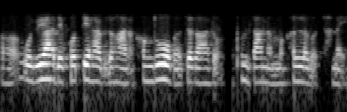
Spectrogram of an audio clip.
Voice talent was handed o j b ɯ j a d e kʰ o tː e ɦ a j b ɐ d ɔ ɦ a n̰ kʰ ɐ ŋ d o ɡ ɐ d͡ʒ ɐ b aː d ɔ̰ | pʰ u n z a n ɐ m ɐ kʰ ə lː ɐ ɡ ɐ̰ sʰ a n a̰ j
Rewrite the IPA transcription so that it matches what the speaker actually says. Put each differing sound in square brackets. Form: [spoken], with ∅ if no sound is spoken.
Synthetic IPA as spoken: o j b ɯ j a d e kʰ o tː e ɦ a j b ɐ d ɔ ɦ a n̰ kʰ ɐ ŋ d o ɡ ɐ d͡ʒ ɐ [ɡ] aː d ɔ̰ | pʰ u n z a n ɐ m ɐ kʰ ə lː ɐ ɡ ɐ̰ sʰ a n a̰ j

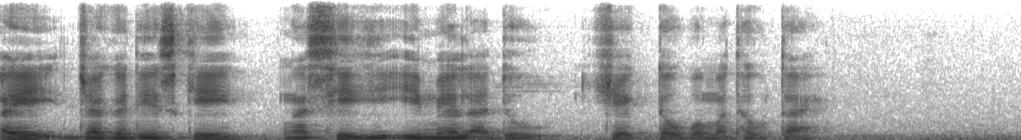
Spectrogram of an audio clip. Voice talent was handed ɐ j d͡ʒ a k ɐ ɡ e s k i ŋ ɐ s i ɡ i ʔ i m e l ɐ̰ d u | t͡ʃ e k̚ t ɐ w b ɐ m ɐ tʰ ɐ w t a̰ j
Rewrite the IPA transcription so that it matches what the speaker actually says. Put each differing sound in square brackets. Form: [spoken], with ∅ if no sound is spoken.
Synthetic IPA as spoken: ɐ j d͡ʒ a [ɡ] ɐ [d] e s k i ŋ ɐ s i ɡ i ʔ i m e l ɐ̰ d u | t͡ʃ e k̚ t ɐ w b ɐ m ɐ tʰ ɐ w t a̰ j

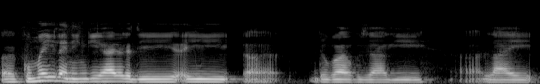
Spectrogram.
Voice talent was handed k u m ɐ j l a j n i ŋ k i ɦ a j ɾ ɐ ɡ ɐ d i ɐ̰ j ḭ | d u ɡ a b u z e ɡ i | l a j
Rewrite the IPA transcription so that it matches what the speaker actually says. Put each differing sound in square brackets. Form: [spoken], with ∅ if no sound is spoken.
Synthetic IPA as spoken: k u m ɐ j l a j n i ŋ [ɡ] i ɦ a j ɾ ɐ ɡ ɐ d i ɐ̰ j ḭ | d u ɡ a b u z [a] ɡ i | l a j

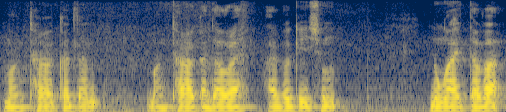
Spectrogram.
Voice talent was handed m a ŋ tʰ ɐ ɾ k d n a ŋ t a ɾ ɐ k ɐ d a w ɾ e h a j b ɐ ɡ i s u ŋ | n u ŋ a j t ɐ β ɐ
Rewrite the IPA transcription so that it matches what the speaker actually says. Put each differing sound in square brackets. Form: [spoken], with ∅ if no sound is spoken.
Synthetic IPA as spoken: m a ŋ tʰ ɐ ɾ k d [m] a ŋ [tʰ] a ɾ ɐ k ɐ d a w ɾ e h a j b ɐ ɡ i s u [m] | n u ŋ a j t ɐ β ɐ

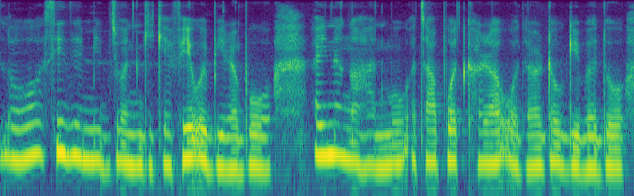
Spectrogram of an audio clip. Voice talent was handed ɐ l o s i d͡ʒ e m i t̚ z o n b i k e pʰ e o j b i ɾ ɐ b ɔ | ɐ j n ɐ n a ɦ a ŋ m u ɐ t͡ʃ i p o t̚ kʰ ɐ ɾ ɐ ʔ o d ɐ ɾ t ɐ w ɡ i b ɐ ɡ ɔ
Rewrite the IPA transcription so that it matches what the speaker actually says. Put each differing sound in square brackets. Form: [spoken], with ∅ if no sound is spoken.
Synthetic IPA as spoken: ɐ l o s i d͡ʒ e m i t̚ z o n [ɡ] i k e pʰ e o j b i ɾ ɐ b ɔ | ɐ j n ɐ [ŋ] a ɦ a [n] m u ɐ t͡ʃ [a] p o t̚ kʰ ɐ ɾ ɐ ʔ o d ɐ ɾ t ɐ w ɡ i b ɐ [d] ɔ

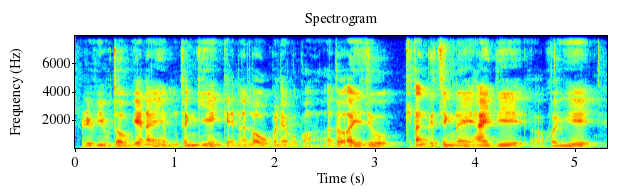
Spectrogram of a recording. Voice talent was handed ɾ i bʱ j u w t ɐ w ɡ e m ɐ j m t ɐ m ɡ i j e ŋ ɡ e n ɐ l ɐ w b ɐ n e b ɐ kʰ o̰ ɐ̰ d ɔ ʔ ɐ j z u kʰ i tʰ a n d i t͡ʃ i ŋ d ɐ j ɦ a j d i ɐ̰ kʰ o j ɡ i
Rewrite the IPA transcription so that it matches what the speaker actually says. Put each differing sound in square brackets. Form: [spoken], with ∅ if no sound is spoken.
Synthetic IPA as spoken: ɾ i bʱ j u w t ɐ w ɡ e [n] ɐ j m t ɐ [ŋ] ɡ i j e ŋ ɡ e n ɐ l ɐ w b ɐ n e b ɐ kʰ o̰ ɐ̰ d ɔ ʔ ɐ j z u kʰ i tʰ a [ŋ] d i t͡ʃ i ŋ [n] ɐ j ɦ a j d i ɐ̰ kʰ o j ɡ i

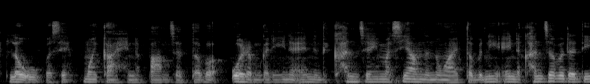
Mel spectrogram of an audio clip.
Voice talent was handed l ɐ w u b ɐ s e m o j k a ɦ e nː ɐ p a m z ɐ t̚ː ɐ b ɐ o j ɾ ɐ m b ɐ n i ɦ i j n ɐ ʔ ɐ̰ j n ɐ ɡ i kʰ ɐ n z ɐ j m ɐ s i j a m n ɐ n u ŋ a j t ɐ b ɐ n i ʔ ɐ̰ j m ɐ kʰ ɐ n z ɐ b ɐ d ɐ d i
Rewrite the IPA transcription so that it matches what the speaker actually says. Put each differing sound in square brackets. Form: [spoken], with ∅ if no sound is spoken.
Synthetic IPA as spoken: l ɐ w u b ɐ s e m o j k a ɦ e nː ɐ p a m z ɐ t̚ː ɐ b ɐ o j ɾ ɐ m [ɡ] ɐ n i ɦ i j n ɐ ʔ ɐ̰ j n ɐ [d] i kʰ ɐ n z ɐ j m ɐ s i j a m n ɐ n u ŋ a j t ɐ b ɐ n i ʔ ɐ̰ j [n] ɐ kʰ ɐ n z ɐ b ɐ d ɐ d i

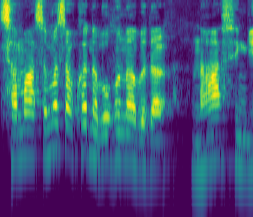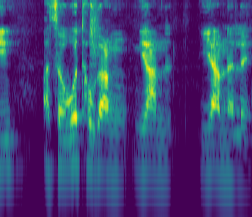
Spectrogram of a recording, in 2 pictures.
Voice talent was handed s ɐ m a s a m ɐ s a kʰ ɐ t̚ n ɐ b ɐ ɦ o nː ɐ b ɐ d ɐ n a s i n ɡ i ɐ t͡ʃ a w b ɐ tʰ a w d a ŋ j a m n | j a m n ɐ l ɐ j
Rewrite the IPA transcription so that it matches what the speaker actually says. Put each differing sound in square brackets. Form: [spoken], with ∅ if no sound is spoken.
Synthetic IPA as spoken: s ɐ m a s [ɐ] m ɐ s a kʰ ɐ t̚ n ɐ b ɐ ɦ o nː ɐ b ɐ d ɐ n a s i [ŋ] ɡ i ɐ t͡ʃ [ɐ] w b ɐ tʰ [ɐ] w d a ŋ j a m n | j a m n ɐ l ɐ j

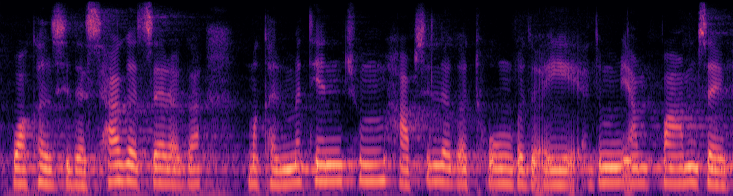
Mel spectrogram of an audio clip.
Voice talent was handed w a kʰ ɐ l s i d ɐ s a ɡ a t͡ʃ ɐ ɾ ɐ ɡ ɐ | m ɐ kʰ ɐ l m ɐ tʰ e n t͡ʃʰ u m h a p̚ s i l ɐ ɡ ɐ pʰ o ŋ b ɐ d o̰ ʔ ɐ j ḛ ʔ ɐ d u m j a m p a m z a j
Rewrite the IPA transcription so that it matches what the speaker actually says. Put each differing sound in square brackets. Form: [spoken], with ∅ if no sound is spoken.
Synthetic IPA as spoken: w a kʰ ɐ l s i d ɐ s a ɡ [ɐ] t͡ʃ ɐ ɾ ɐ ɡ ɐ | m ɐ kʰ ɐ l m ɐ tʰ e n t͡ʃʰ u m h a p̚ s i l ɐ ɡ ɐ [tʰ] o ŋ b ɐ d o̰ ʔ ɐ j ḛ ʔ ɐ d u m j a m p a m z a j

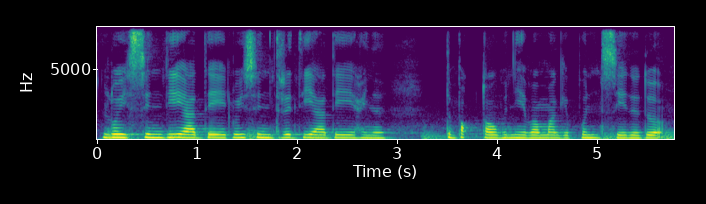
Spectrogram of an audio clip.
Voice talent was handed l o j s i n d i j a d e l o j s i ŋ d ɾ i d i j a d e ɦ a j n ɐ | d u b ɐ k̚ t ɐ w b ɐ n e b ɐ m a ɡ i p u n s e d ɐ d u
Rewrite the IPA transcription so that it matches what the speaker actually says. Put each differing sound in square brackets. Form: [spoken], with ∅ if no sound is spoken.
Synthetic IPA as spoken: l o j s i n d i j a d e l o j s i [n] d ɾ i d i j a d e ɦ a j n ɐ | d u b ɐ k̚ t [a] w b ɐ n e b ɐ m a ɡ i p u n s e d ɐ d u

